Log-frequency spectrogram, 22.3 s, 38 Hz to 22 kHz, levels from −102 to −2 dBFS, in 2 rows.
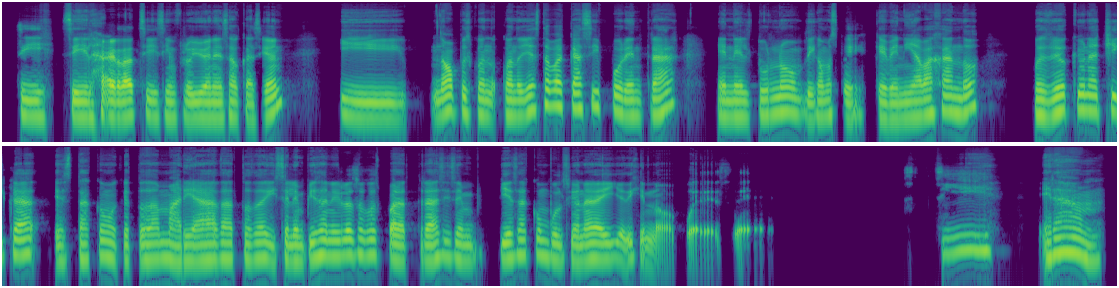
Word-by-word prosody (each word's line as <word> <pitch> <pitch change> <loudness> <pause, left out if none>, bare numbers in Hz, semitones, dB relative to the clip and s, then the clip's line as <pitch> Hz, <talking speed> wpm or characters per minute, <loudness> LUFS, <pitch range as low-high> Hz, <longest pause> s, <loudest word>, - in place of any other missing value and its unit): Sí, 125 -3 -2
sí, 120 -1 +2
la 115 - -2
verdad 125 0 +7
sí, 125 -3 -3
sí 125 - -4
influyó 120 0 0
en 120 - +2
esa 115 +2 +1
ocasión. 130 - 0 0.5
Y 115 -4 -2 0.2
no, 155 +5 +3
pues, 150 -3 -1
cuando 130 -4 -1
cuando 130 -1 +1
ya 140 +5 +2
estaba 200 +3 +3
casi 180 0 +1
por 155 -5 0
entrar 135 - +1 0.4
en 125 0 +1
el 120 -1 0
turno, 140 +3 +1
digamos 125 +3 -1
que, 120 +2 -4
que 120 - +1
venía 115 +2 +1
bajando, 155 +5 +2 0.5
pues, 135 -2 +2
veo 155 +3 +4
que - - -1
una 165 -1 +3
chica 160 +2 +1
está 120 +2 -3
como 145 -1 -2
que 125 - -4
toda 130 +2 0
mareada, 130 0 +1
toda 135 +1 -2
y 125 -4 -2
se 130 - -2
le 125 - +2
empiezan 140 +6 +1
a 150 - +2
ir 150 - 0
los 160 0 +2
ojos 160 -1 -1
para 130 -5 +3
atrás 125 +2 0
y 145 - -5
se 140 - -1
empieza 140 +3 -2
a - - -6
convulsionar 135 -5 0
ahí. 135 0 +3
Yo 140 - -2
dije: 140 - -3
"No - - -5
puede 465 -2 -5
ser". - - -9 1.6
Sí, 195 +3 -4 0.4
era 155 -5 +1
135 Hz, 165 wpm, -25 LUFS, 125-160 Hz, 1.6 s, verdad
